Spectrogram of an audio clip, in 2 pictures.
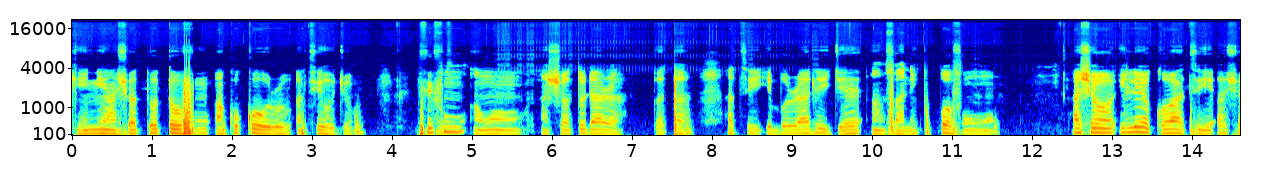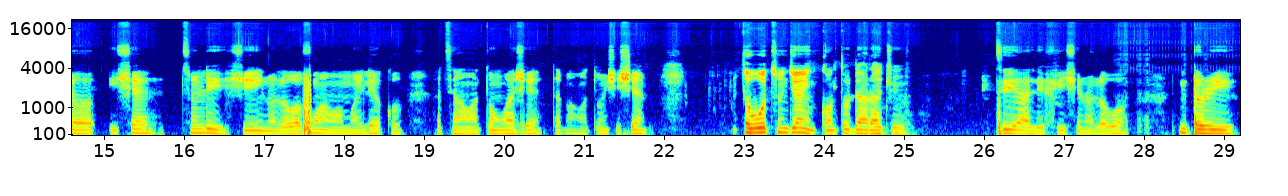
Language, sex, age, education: Yoruba, male, 46-60, tertiary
